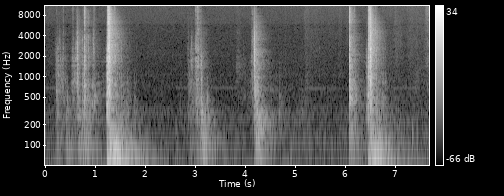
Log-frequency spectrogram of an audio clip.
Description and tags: Door Open Close
This is a simple door opening and closing about three times. No creaking; very quiet door. Recorded with a Zoom H4.
Door, close, open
